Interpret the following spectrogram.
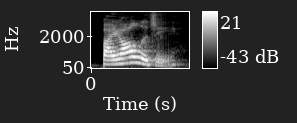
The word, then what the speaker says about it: biology: Biology, stress the second syllable.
